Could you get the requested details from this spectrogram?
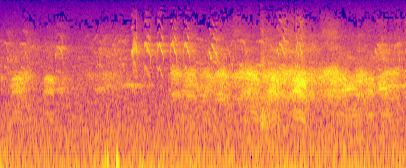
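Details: A flock of house crows and jungle crows flies and caws against someone from the trees. Hoarse caws blur into a dense, continuous chorus, with some higher chirps and low background rumble.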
